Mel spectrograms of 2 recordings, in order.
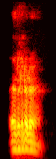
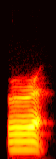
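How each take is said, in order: First: The r is a rapid tongue-tip trill. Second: The r is smooth, with no friction or trill. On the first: "the Spanish R, which is an alveolar trill" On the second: "it sounds like this, r, r, and uh, that's called an alveolar approximant"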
